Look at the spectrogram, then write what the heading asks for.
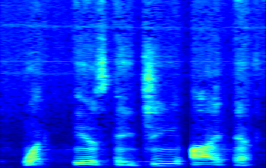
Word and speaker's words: GIF: You said, what is a GIF? Pronounced GIF.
